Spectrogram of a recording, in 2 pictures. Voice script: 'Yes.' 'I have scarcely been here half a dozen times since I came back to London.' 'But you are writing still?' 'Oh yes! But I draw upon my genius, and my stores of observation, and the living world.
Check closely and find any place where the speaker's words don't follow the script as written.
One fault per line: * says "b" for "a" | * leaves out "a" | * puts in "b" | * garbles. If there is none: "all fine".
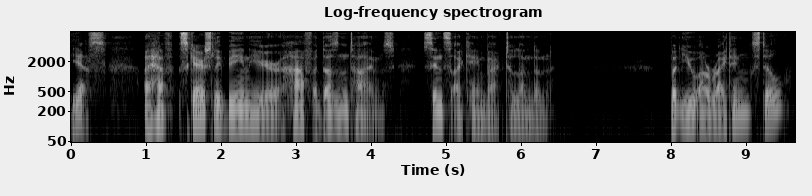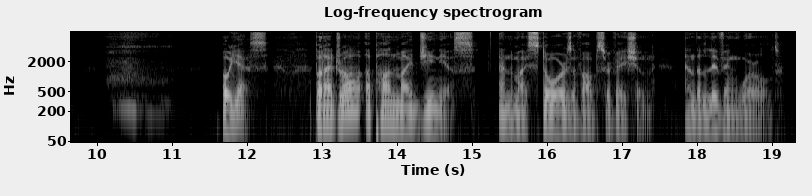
all fine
